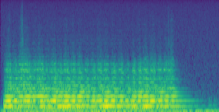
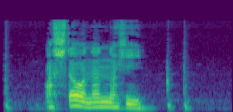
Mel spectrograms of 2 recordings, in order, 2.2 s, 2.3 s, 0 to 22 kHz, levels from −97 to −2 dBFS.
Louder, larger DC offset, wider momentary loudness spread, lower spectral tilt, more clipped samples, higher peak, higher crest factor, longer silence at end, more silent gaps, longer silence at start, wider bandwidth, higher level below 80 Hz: first, -15 LUFS vs -21 LUFS; neither; second, 5 LU vs 15 LU; first, -10.5 dB/octave vs -4 dB/octave; neither; first, 0 dBFS vs -4 dBFS; about the same, 14 dB vs 18 dB; second, 0 s vs 0.45 s; neither; about the same, 0 s vs 0.05 s; second, 4.3 kHz vs 11.5 kHz; first, -30 dBFS vs -60 dBFS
